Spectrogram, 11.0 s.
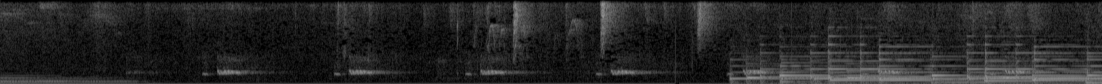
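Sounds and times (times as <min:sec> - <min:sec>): piano music: 0:00.0 - 0:01.4, 0:07.3 - 0:11.0
bird calling: 0:00.0 - 0:11.0.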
